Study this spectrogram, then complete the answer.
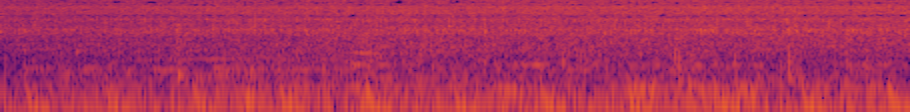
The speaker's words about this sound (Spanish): se acerca hasta el lavabo y enciende el grifo.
